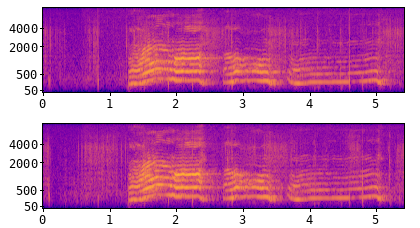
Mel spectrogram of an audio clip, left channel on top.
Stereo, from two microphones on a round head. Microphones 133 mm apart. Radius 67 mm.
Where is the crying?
15° right (ahead or behind), 2.5 m.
